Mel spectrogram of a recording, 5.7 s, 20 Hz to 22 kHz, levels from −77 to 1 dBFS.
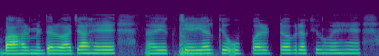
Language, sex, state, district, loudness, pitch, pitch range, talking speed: Hindi, female, Jharkhand, Palamu, -19 LUFS, 230 Hz, 225-235 Hz, 135 wpm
